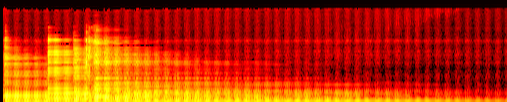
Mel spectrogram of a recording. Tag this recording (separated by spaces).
twang guitar filmnoir tremolo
